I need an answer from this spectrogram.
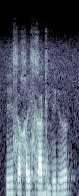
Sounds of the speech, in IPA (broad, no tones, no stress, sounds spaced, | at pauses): e s ɐ χ e s ɣ a ɡʲ ə j e ɾʲ ə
